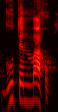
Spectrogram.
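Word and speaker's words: Guttmacher: organización que se llama guten Majo así no se escribe pero así se pronuncia Y no es que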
